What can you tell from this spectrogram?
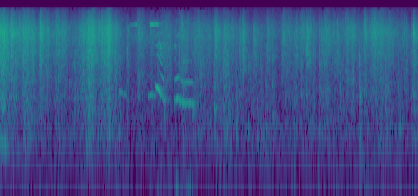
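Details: Six-week-old Greater Swiss Mountain Dog puppies whimper in thin, high squeaks. A cluster of sliding, falling whines comes near the middle, with a few softer whines after, over steady rustling and shuffling noise.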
